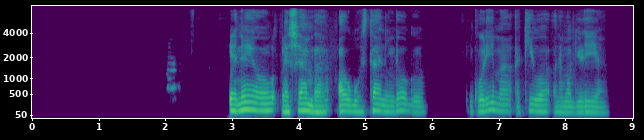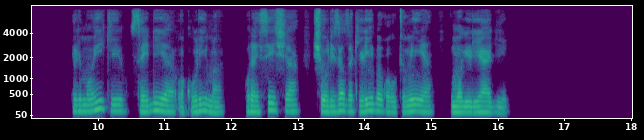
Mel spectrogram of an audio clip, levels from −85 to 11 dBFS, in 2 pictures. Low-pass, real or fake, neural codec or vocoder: 7.2 kHz; fake; codec, 44.1 kHz, 7.8 kbps, Pupu-Codec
